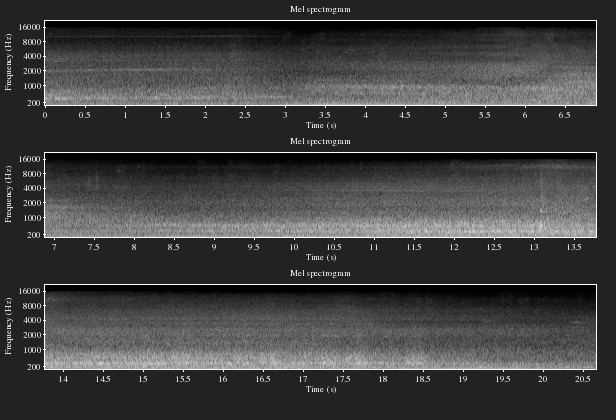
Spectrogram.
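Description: Comeng electric train running along an elevated concrete viaduct, growing louder to its peak about halfway through and then fading. A steady low hum runs beneath it from about three seconds in.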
